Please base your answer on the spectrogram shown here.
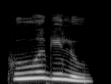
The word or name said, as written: ಹೂಅಗಿಲು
